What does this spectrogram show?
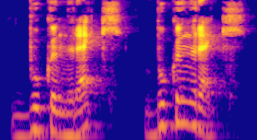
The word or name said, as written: het boekenrek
